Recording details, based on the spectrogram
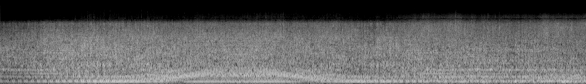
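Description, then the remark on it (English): A low-flying crop duster propeller plane roars loudly overhead above a cornfield, its droning engine pitch sweeping and bending as it passes, with no voices. “The stalks tremble around him as the plane passes overhead.”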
